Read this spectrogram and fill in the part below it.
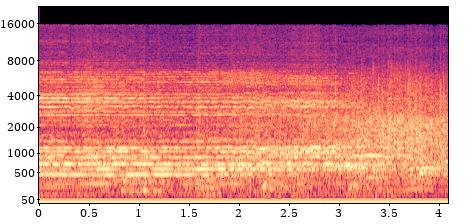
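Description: A woman sings into a microphone in a large room.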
